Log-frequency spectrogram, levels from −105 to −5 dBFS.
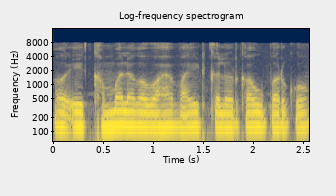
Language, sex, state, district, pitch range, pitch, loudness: Hindi, male, Delhi, New Delhi, 120-130 Hz, 125 Hz, -13 LUFS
